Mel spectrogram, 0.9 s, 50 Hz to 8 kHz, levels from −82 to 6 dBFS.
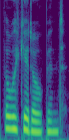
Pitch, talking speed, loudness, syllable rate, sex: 185 Hz, 205 wpm, -16 LUFS, 7.3 syllables/s, female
